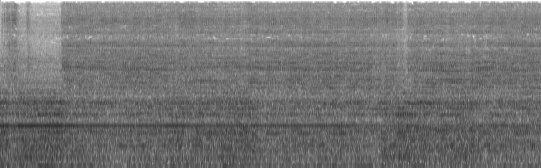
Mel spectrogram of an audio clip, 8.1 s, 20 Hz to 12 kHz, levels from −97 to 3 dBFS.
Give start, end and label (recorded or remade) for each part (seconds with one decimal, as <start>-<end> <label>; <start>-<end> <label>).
0.0-8.1 recorded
